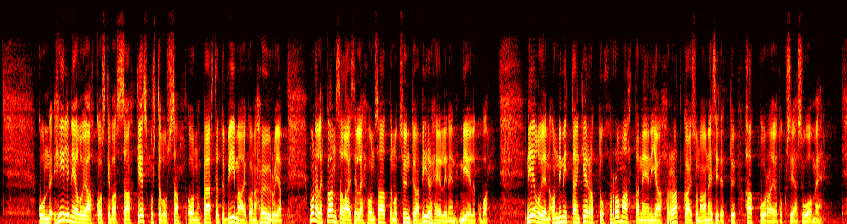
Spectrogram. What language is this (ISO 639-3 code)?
fin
